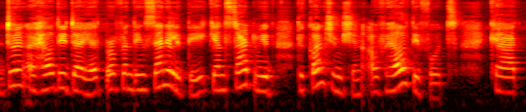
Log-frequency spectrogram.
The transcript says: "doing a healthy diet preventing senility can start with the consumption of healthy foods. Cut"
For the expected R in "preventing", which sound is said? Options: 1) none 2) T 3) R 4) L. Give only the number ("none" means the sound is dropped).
1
